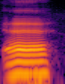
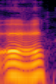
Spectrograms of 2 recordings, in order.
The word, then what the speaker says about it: Ure: It's spelt U-R-E, River Air, and this little sign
